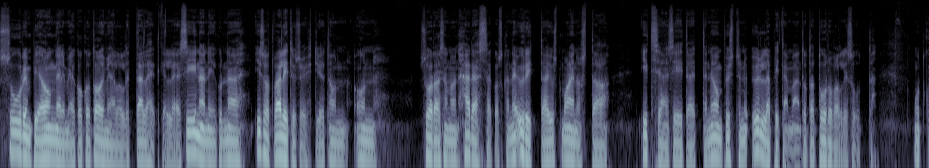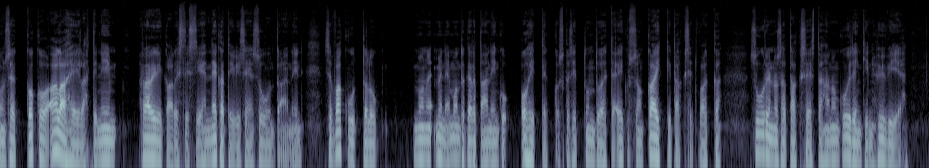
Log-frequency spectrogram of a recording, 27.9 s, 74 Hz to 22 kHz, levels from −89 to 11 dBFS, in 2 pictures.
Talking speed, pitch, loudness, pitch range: 150 wpm, 95 Hz, -27 LUFS, 85-100 Hz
